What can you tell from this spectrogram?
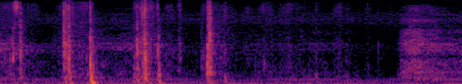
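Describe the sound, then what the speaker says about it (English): Tarot cards being shuffled by hand up close, a few quick papery riffles and flicks in short bursts, then soft rustling, quiet with no talking. "We're going to be live shuffling."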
